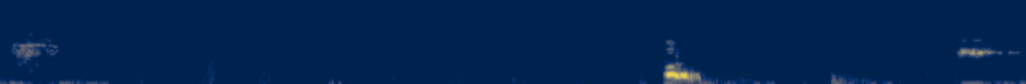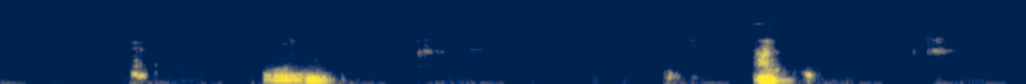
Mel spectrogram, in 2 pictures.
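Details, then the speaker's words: Faint, irregular snorts from a sleeping young boy, mouth-breathing, broken by silent pauses where he stops breathing then arouses to breathe, snoring with obstructive sleep apnoea. "okay now you can hear the child is snoring"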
